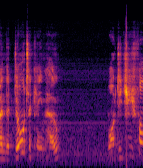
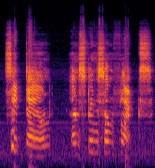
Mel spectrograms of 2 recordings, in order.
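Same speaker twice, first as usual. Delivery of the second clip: louder, slow witch command; 6 semitones higher, 5 dB louder, slower than usual. Acted. Baba Yaga orders the girl to spin, slow and loud.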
